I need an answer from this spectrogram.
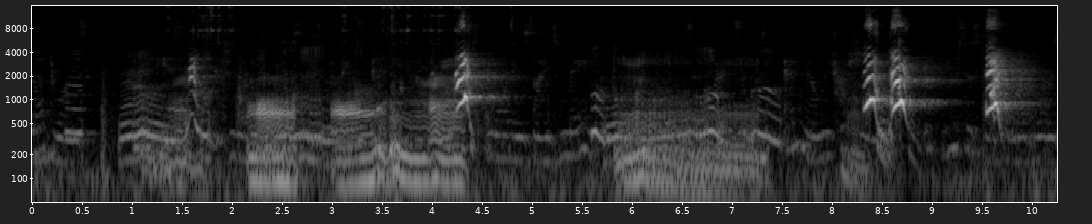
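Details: A female Golden Retriever puppy shows off her little barks to her brother: short, sharp, high yips between stretches of low grumbling growls.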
